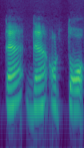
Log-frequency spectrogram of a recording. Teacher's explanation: ज़ुबान की नोक को ऊपर के दांतों की जड़ से लगाएंगे तो त, द और तो अदा होगा, जिसमें त और द बारीक हुरूफ हैं, जबकि तो मोटा और ऊंचा है।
